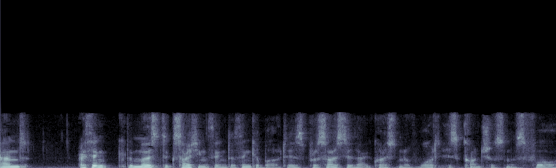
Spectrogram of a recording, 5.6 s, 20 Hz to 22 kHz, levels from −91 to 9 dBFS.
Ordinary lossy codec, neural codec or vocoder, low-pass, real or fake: MP3, 48 kbps; none; 7.2 kHz; real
